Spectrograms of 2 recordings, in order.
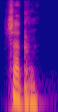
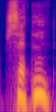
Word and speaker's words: Skjetten: Så hvis, hvordan det dere uttaler Skjetten? – Skjetten. – Ja, Skjetten. Så hvis Skjetten basketball bestemmer seg for at nå skal vi ha et elitelag, ja, ja.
